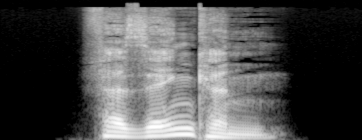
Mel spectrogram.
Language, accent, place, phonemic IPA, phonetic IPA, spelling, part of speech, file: German, Germany, Berlin, /fɛʁˈzɛŋkən/, [fɛɐ̯ˈzɛŋkŋ̍], versenken, verb, De-versenken.ogg
- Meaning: 1. to sink (to cause to sink, e.g. a ship) 2. to down (to pot a ball) 3. to score 4. to countersink, counterbore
